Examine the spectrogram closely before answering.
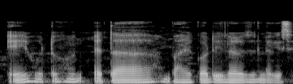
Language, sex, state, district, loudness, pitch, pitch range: Assamese, male, Assam, Kamrup Metropolitan, -19 LUFS, 105 Hz, 100-115 Hz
